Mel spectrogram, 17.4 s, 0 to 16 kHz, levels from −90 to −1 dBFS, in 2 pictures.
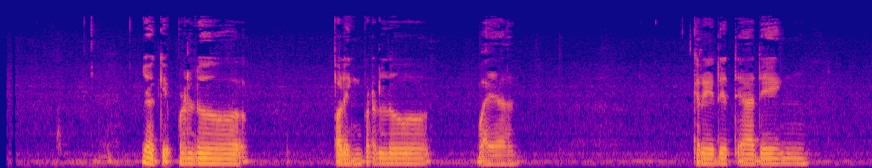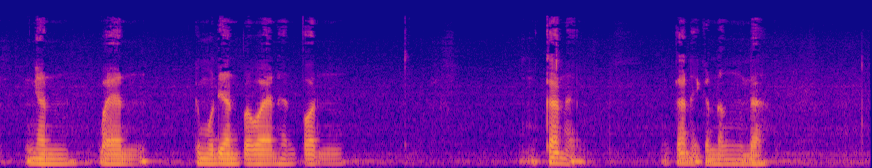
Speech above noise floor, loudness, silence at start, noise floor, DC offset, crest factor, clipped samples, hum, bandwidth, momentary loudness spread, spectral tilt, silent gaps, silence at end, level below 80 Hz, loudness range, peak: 32 dB; -23 LUFS; 0.55 s; -53 dBFS; under 0.1%; 24 dB; under 0.1%; none; 11.5 kHz; 19 LU; -7 dB/octave; none; 0.8 s; -50 dBFS; 7 LU; -2 dBFS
